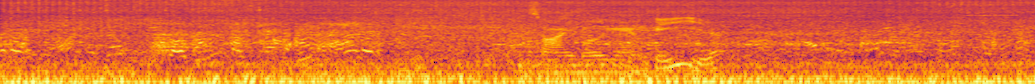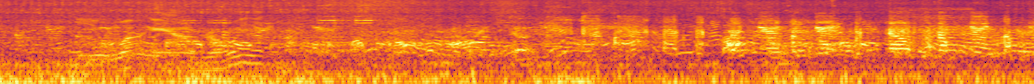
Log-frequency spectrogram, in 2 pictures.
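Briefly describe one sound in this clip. Men and women chatter in a busy crowd.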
